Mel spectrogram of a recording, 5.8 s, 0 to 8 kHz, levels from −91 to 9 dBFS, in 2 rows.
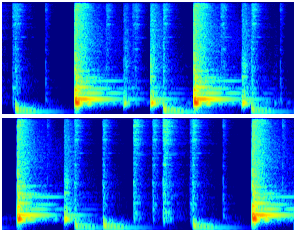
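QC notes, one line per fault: Nothing stood out on listening to this music, which has passed through call microphone processing that leaves nothing above 8 kHz.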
